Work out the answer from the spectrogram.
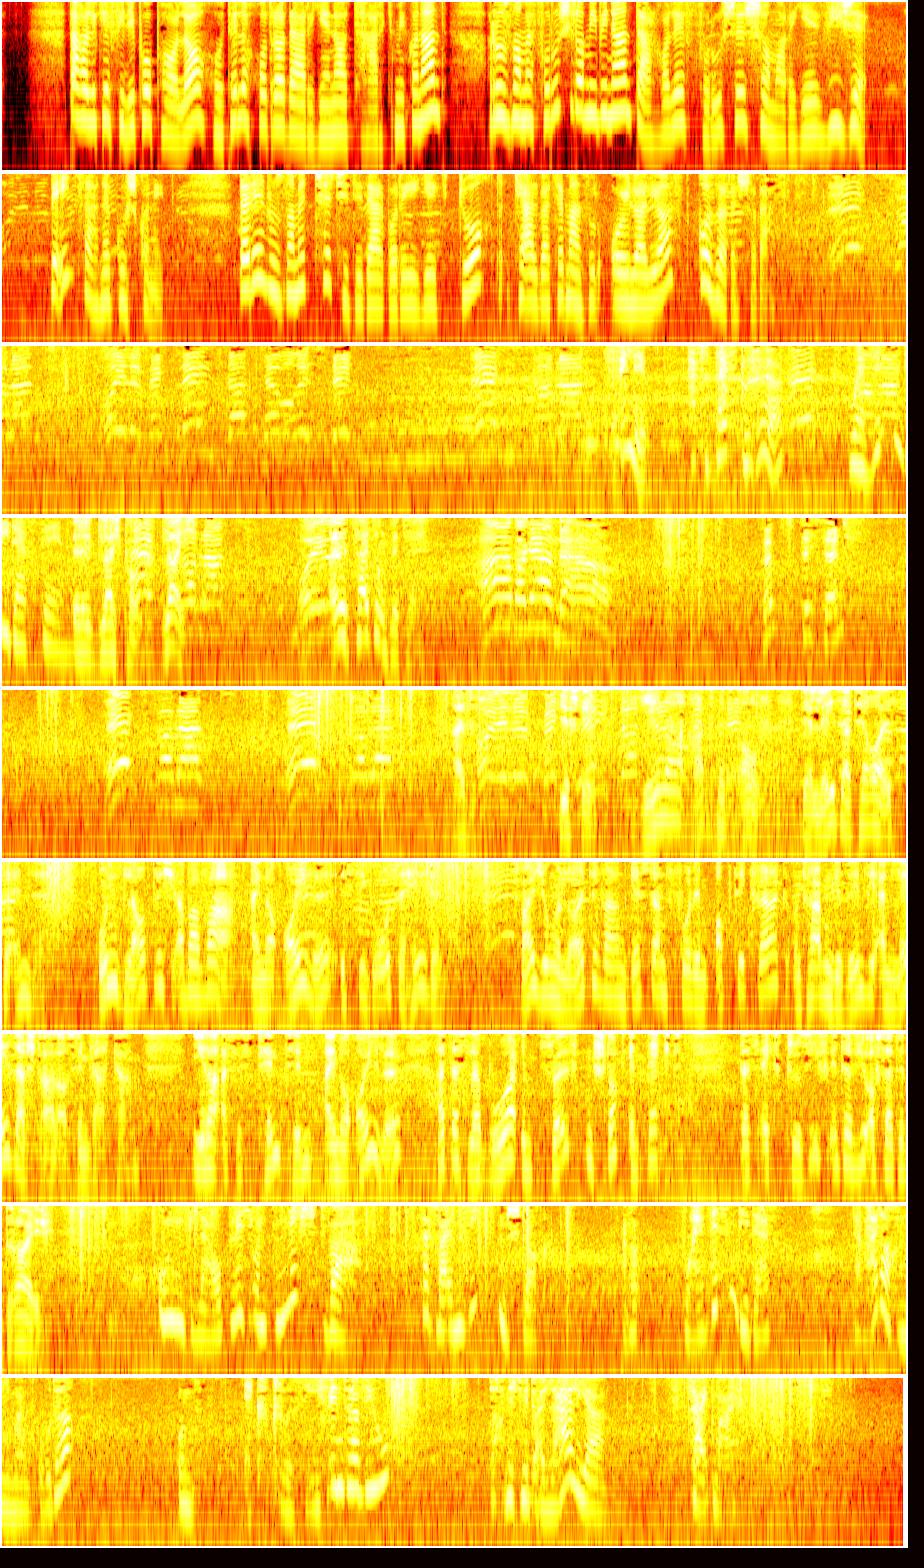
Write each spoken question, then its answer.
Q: در این روزنامه چه چیزی درباره یک جغد که البته منظور اویلالیاست گزارش شده است.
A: در شماره ویژه که فیلیپ خریده است آمده که جغدی با دو فرد جوان همکاری داشته و موفق به کشف آزمایشگاه در طبقه دوازدهم شده است.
